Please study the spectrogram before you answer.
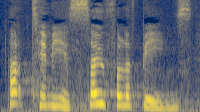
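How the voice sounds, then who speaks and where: A woman puts on a grumbling Christmas present for a puppet show, fussy and sardonic. The voice is high and echoes in a hall. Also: lively intonation, normal speed, slight background noise. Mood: fretful.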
